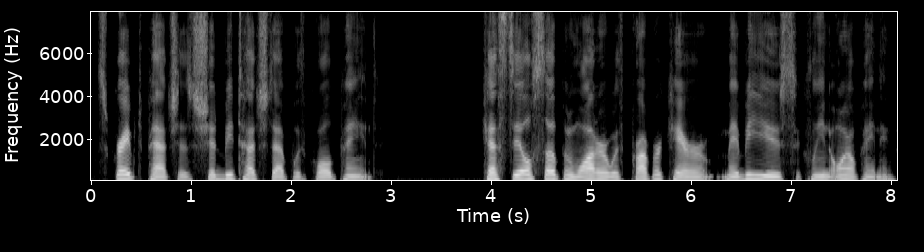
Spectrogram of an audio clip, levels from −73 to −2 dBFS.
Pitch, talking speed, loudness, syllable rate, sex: 165 Hz, 170 wpm, -21 LUFS, 4.5 syllables/s, female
